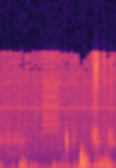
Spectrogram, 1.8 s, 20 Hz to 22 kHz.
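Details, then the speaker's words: Suzuki SX4 in park, front CV axle shaft rocked by hand: irregular dull clunks in short bursts, vibration felt through the shaft; the bad CV axle is suspected as the cause of high-speed wobble and clunks over bumps. "so the way I was able to pinpoint this down is I have the the car in park and hopefully you can hear it clunking around so yeah it makes that clunk sound"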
